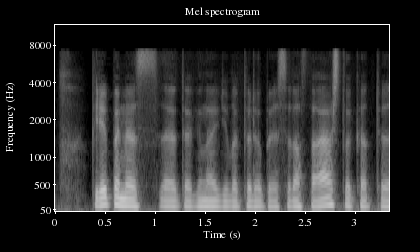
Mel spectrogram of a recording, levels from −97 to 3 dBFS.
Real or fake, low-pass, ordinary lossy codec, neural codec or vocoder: fake; 7.2 kHz; MP3, 96 kbps; codec, 16 kHz, 0.5 kbps, FunCodec, trained on Chinese and English, 25 frames a second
